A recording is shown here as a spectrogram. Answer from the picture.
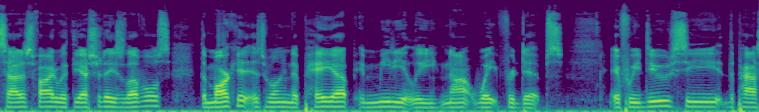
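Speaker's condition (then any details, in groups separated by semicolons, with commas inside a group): No condition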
